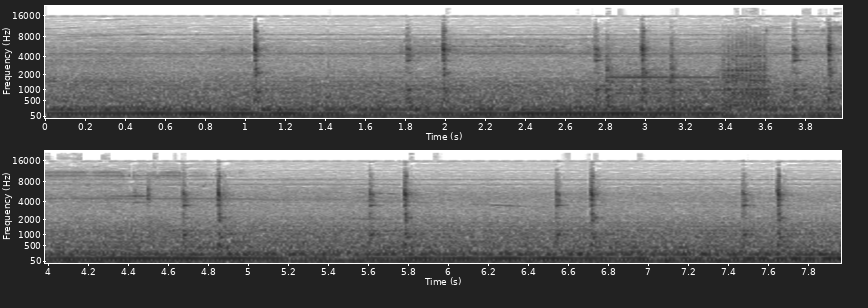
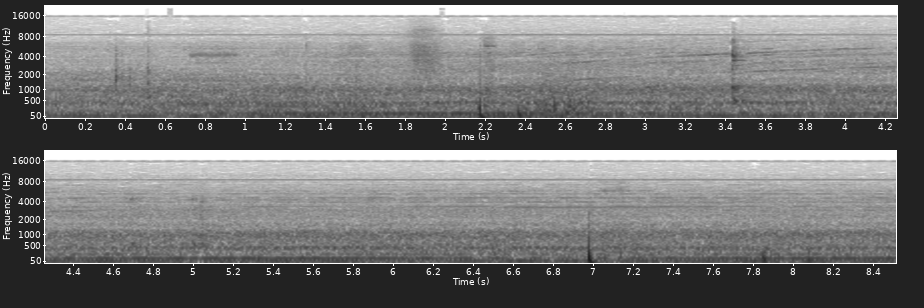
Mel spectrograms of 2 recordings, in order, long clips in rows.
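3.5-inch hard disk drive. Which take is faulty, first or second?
first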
